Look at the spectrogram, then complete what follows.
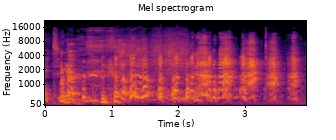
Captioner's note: laughter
